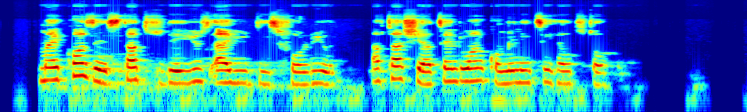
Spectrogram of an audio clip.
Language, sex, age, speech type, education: Nigerian Pidgin, female, 15-29, spontaneous, secondary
